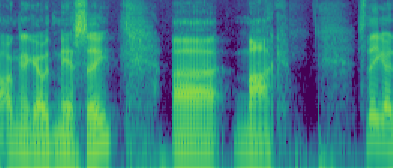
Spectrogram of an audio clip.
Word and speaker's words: merci: He finishes off saying, "Merci," and in brackets, "not mercy, it's pronounced merci."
